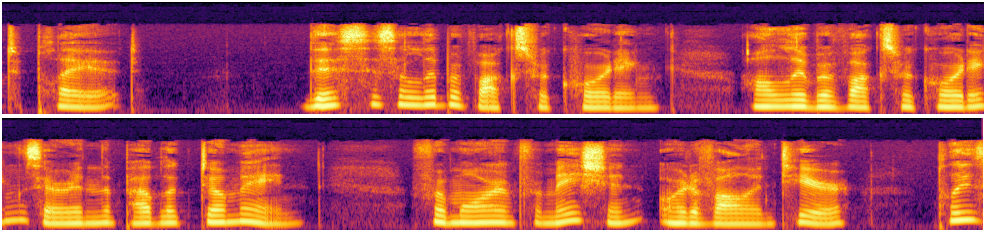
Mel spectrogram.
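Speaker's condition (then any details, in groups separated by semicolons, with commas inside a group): No condition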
